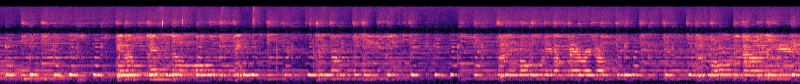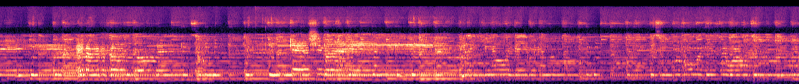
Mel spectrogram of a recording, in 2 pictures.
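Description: A recorded song playing, with plucked acoustic guitar and a singing voice.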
